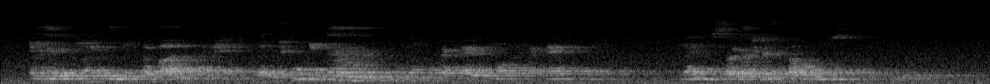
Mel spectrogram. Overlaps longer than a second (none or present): none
